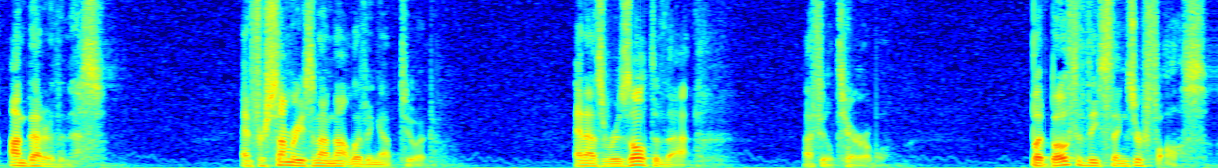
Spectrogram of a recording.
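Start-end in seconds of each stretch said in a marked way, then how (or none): 0.1-6.7 fading confession. Acted. Preaching quietly, fading.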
